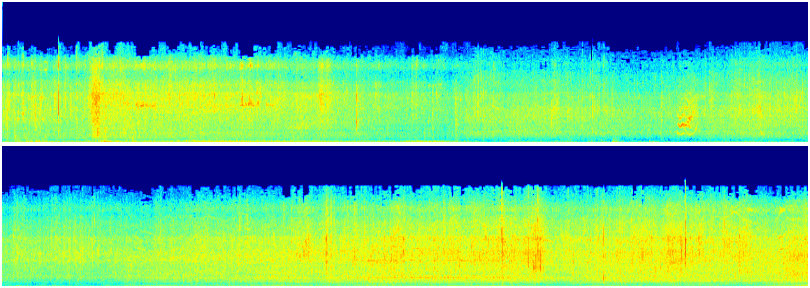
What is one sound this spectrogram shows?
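An off-road vehicle's engine rumbles and revs as it crawls over rough ground.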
